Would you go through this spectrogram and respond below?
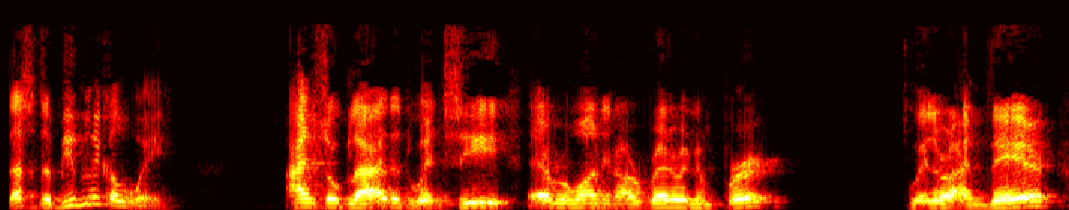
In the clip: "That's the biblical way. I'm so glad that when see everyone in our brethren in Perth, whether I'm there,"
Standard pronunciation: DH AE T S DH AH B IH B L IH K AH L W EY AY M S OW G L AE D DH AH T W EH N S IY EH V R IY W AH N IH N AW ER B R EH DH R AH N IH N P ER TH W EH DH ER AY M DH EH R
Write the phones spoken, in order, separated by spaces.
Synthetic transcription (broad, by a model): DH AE T S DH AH B IH B L IH K AH L W EY AY M S OW G L AE D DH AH T W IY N S IY EH V R IY W AH N IH N AW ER B R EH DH R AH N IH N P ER T W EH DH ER AY M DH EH R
